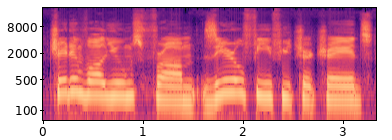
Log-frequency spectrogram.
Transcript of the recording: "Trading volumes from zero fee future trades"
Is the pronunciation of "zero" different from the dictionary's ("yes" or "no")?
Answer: no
